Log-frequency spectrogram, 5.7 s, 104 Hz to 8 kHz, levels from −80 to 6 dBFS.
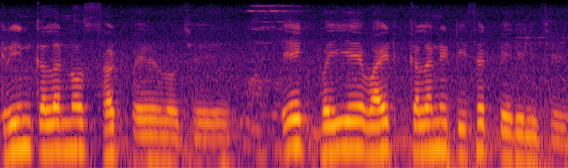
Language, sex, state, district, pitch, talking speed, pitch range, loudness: Gujarati, male, Gujarat, Gandhinagar, 155 Hz, 145 wpm, 120-165 Hz, -16 LUFS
